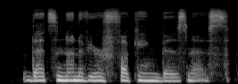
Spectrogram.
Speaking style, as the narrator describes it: Ryder growled

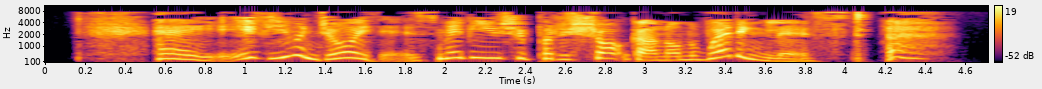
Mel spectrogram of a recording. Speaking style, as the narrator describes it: Flo said to Claire and gave her loud, braying laugh

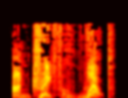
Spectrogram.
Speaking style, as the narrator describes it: barked the king, sneering at Kieran

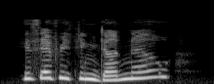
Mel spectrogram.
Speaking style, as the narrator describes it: I asked over a yawn

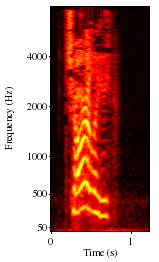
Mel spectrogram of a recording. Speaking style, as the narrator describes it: I choked out

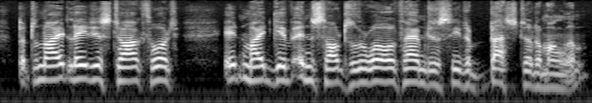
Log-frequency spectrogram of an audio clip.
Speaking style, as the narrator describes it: John answered in a flat voice

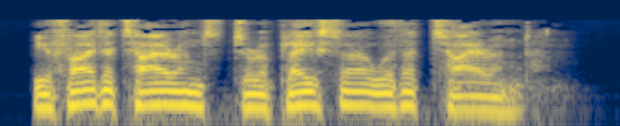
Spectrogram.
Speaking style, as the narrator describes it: he says wearily

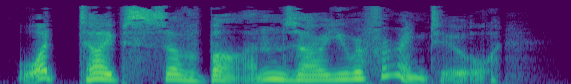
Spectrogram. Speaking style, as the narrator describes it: The djinn practically purred, knowing he had the Great Fae exactly where she didn't want to be

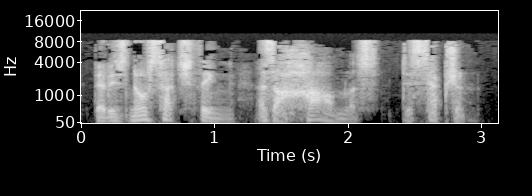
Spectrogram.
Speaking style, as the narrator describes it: Philip said coldly

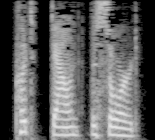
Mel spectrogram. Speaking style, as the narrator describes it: he said in an uncharacteristically stern tone

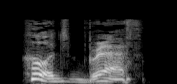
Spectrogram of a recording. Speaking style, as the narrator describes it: Murillo groaned

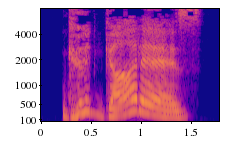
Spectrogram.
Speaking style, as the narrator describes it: she says and laughs

